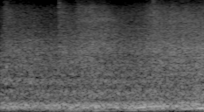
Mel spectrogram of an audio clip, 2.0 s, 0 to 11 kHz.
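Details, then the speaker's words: 2016 Hyundai Accent after tightening the belt via the alternator tensioner: engine under AC full blast, high beams and harsh acceleration, only low rumble and no belt squeal; fixed. "There appears to be no belt squeal. So that was the issue."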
